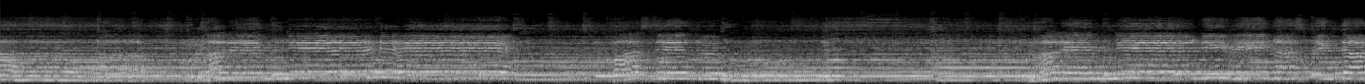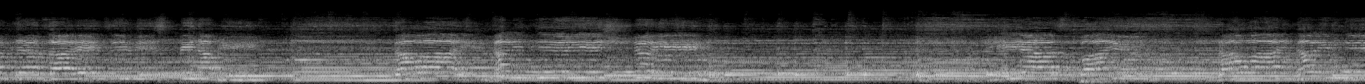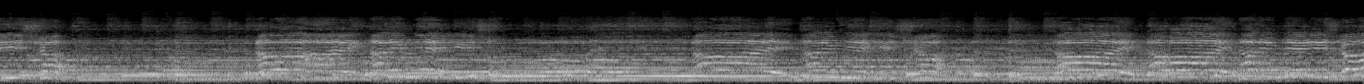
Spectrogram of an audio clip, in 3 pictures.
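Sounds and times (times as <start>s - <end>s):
person singing with vibrato: 0.0s - 40.9s
sustained musical accompaniment: 0.0s - 40.9s.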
